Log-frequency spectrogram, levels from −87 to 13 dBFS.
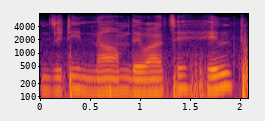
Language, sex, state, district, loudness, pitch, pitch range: Bengali, male, West Bengal, Dakshin Dinajpur, -20 LUFS, 140 Hz, 130-145 Hz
